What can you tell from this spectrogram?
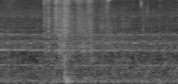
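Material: Nothing is struck.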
